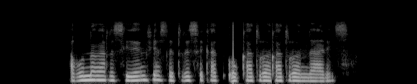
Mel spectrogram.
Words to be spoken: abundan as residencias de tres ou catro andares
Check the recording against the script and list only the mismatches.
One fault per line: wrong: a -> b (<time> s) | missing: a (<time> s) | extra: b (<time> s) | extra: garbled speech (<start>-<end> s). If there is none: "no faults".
extra: catro (2.7 s)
